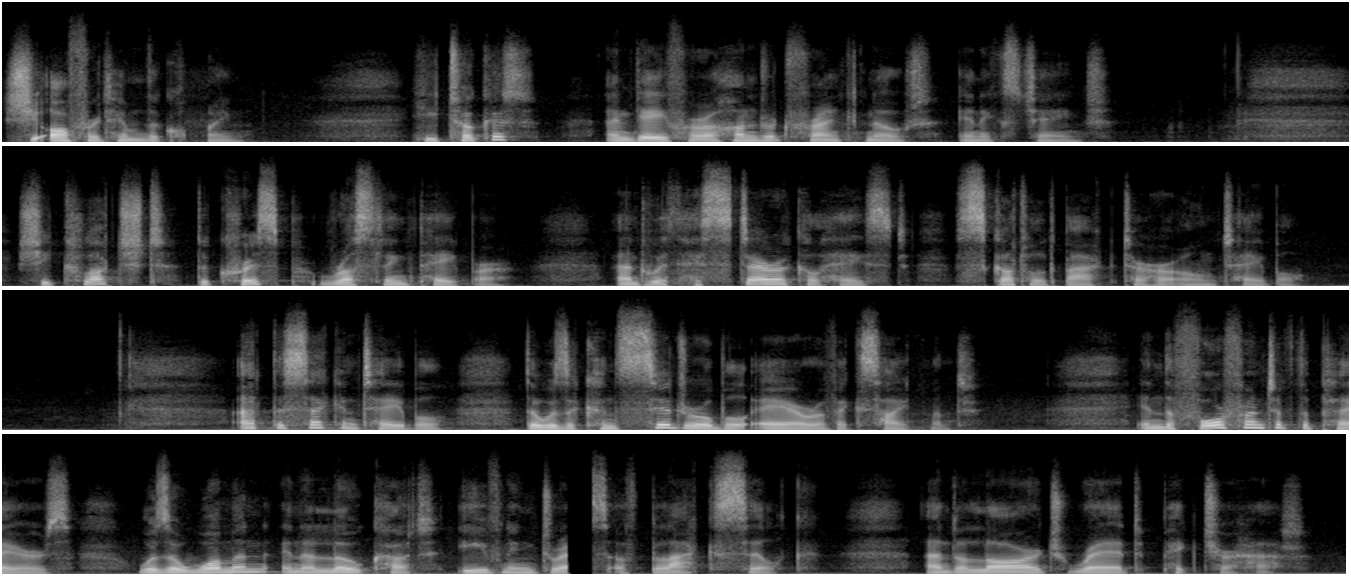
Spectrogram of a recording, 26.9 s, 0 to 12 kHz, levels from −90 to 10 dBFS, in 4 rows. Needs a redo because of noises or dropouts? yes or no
yes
